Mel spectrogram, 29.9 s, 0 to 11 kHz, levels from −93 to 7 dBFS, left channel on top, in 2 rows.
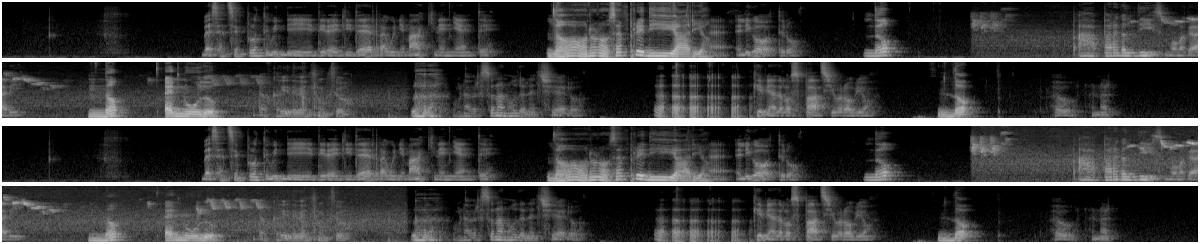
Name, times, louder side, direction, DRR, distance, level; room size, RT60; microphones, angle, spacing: voice 1, 2.5-6.2 8.8-10.0 13.4-15.2 17.1-17.2 18.2-19.4 20.2-22.2 24.3-25.9 28.1-28.8, equal, ahead, 1.3 m, -39 dB
voice 2, 6.8-8.9 10.8-11.1 16.0-16.4 17.0-17.7 20.1-20.4 23.1-24.2 26.7-27.1, left 3 dB, 65° left, 0.8 m, -28 dB
sound 1, 12.1-20.0, right 10 dB, 60° right, 1.1 m, -41 dB
10.5 x 8.9 x 4.6 m
head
